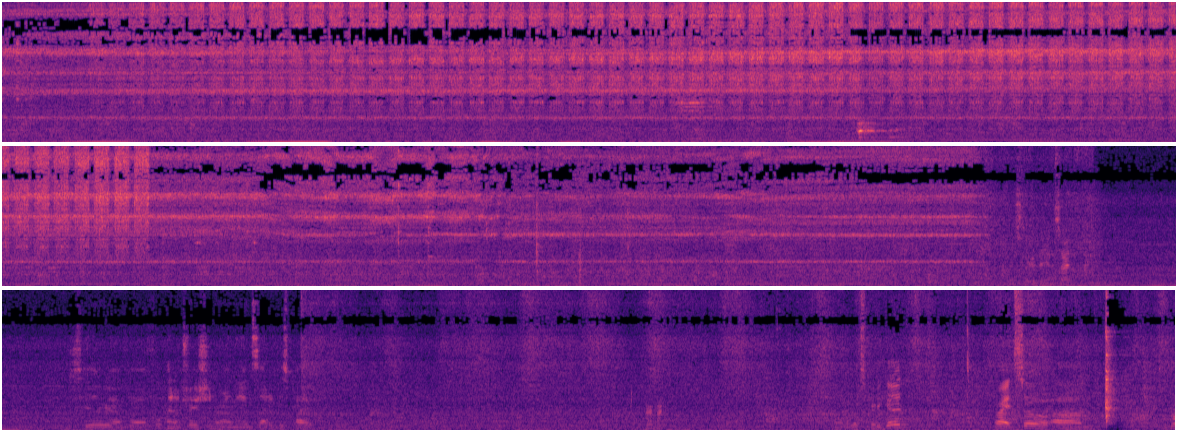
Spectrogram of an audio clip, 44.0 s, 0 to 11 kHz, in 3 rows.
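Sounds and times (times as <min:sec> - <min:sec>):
laser welder pulsing: 0:00.0 - 0:27.1
high-pitched machine whine: 0:00.0 - 0:28.3
low machine hum: 0:00.0 - 0:44.0.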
